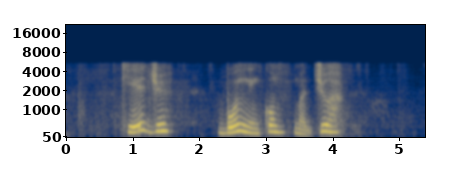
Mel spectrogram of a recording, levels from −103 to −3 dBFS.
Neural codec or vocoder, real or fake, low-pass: codec, 16 kHz, 0.7 kbps, FocalCodec; fake; 5.4 kHz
